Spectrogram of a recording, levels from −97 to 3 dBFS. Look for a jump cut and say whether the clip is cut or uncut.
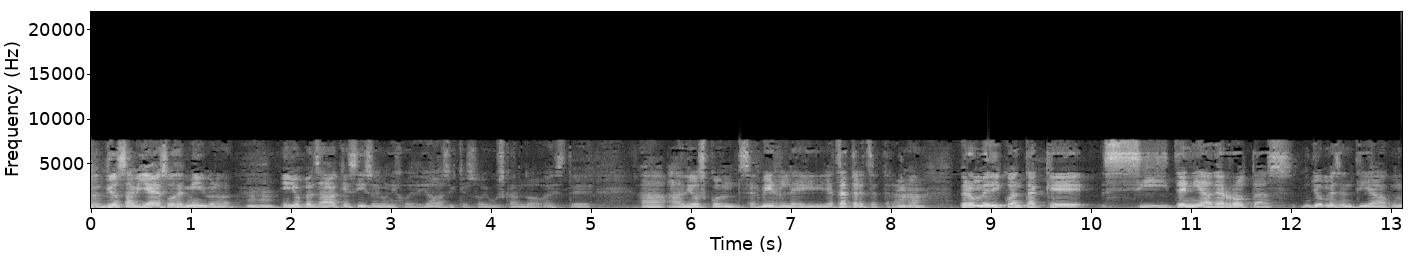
cut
